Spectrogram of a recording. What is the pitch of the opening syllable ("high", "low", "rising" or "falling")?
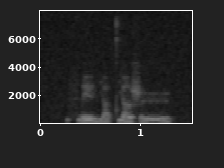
falling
